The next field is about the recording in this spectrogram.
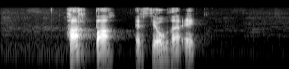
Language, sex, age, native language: Icelandic, male, 30-39, Icelandic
